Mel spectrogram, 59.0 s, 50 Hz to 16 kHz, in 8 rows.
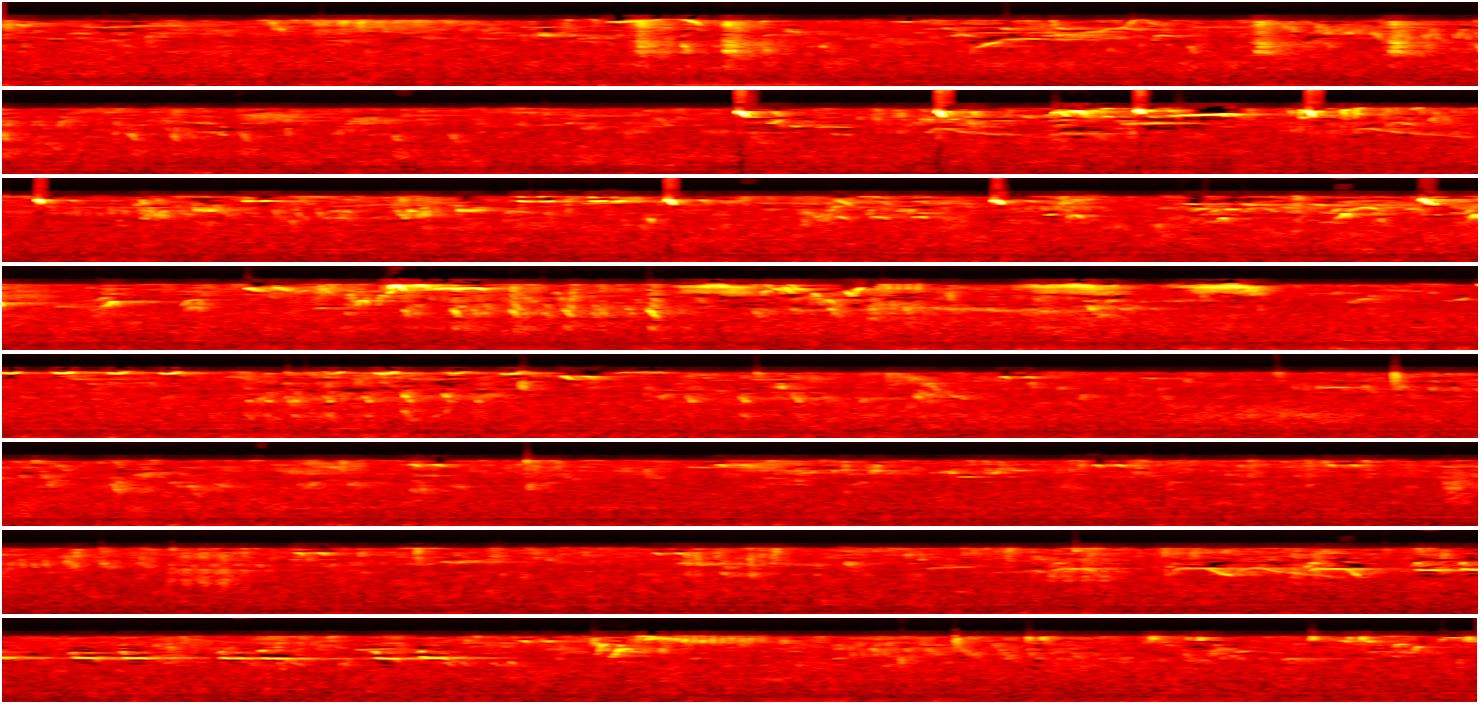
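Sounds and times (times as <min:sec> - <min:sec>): birds chirping: 0:00.0 - 0:59.0.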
